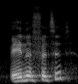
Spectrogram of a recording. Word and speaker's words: benefited: Please note, benefited, the stress is not on the final syllable, so the T will not be doubled.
